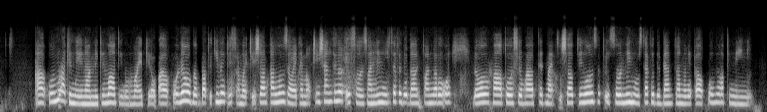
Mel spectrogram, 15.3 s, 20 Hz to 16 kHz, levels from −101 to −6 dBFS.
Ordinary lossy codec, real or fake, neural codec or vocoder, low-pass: Opus, 32 kbps; fake; codec, 16 kHz, 0.5 kbps, FreqCodec, larger model; 7.2 kHz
